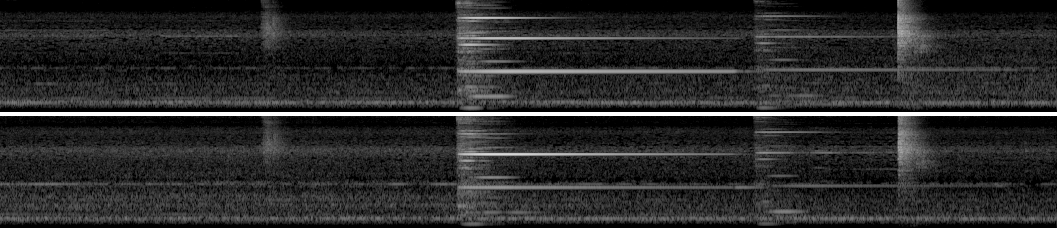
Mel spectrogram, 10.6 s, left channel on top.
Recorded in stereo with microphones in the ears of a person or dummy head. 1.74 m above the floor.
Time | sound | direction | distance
2.6 | a crack | 75° left (ahead or behind) | 1.8 m
4.6 | a bell | 45° left (ahead or behind) | 1.4 m
7.5 | a bell | 15° left (ahead or behind) | 1.8 m
9.0 | frying | 55° left (ahead or behind) | 0.6 m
